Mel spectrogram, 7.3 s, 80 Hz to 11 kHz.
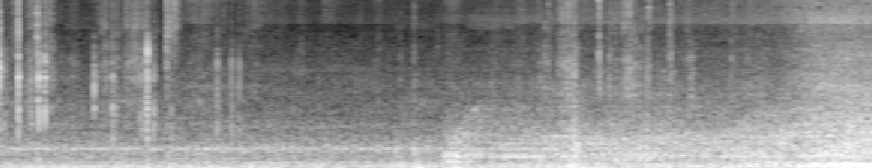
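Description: A car rolls slowly forward into an automatic express car wash, a Mark VII AquaJet GT-98 tunnel, its engine and tires producing a low steady rumble amid the hiss and machinery of the wash bay, with no talking.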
